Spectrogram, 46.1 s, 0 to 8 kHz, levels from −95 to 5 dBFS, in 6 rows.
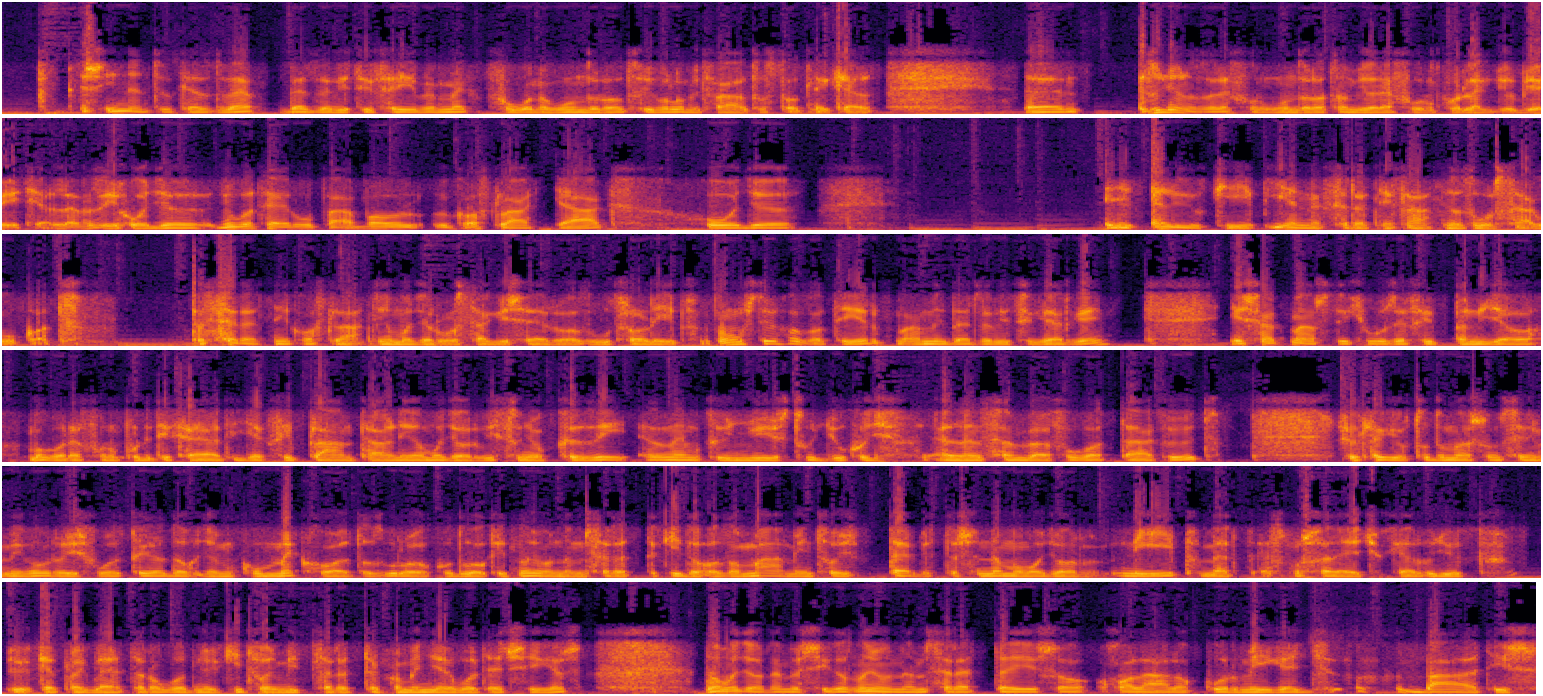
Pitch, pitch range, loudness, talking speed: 80 Hz, 80-90 Hz, -15 LUFS, 180 wpm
